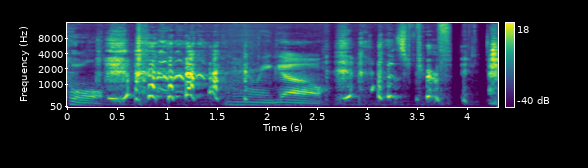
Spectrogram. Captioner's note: hearty laughter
